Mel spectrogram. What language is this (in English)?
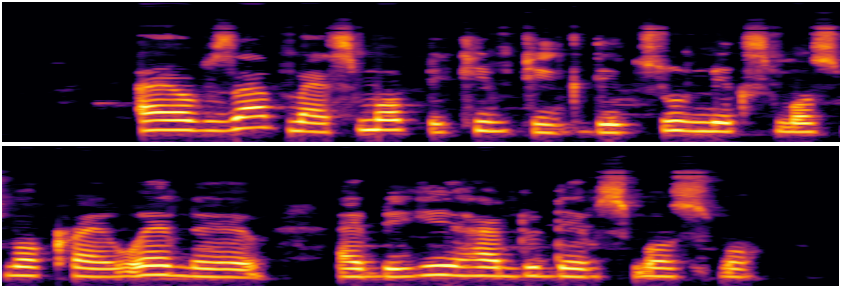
Nigerian Pidgin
